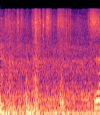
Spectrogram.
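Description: Hands kneading a soft ball of flour-and-water pastry dough on a floured stainless-steel counter: faint soft pushing and pressing sounds over a steady low hum.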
